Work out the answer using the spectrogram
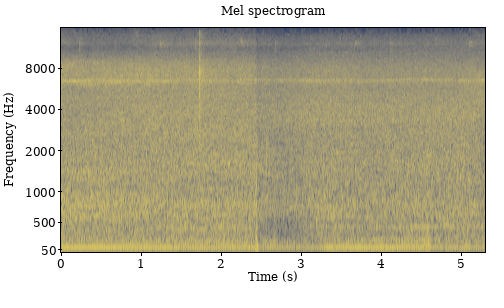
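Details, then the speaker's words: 1986 Ford Aerostar, 2.3 L four-cylinder, 5-speed manual, just started, owner believes low miles: deep, even punchy burbly exhaust rumble at steady idle, no knocks or misses; normal idle. "So it's got a nice punchy, it's got like a nice sort of burbly, farty rumble."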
